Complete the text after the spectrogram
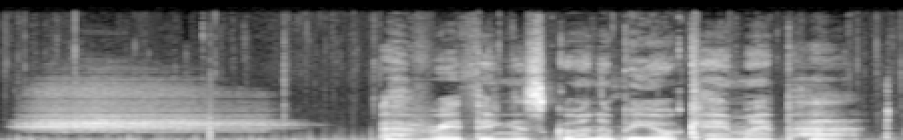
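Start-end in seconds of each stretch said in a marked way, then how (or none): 0.0-1.5 long, soft shush; soothing shush. Acted. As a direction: gently hush your beloved. Queen soothes her pet.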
